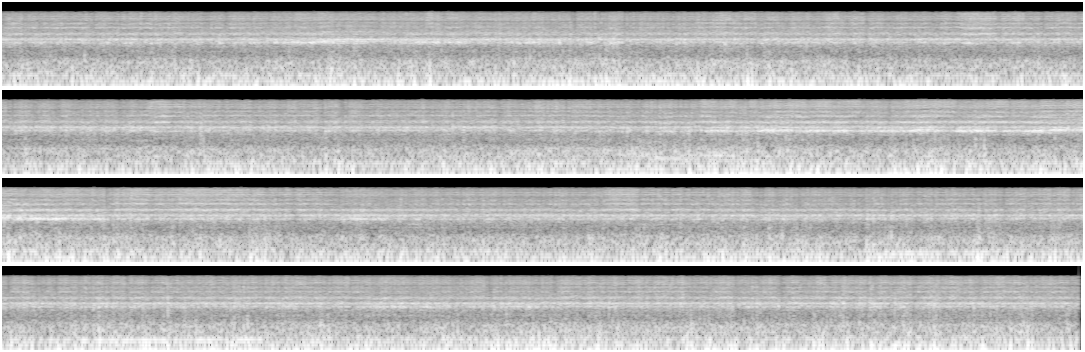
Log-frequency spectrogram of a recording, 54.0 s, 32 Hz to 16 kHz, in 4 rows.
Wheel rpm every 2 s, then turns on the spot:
210, 210, 220, 220, 210, 210, 210, 210, 210, 210, 210, 200, 200, 200, 200, 200, 200, 200, 200, 210, 210, 210, 210, 210, 210, 210, 210.
none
